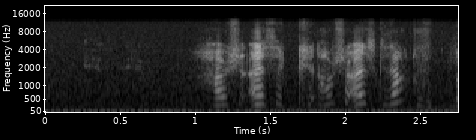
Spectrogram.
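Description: Swords clash and ring with sharp metallic clangs.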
